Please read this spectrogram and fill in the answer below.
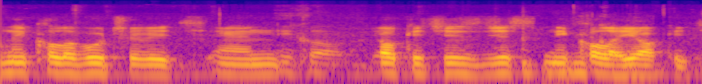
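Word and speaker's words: Jokić: Jokic is just Nikola Jokic. So you do say the knee, right? It's Nikola Jokic.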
